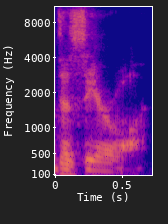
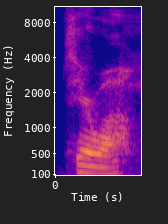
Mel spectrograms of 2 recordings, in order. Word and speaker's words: Dzierwa: Yeah, and quick note: the D in his last name is silent, so it's Dzierwa, not Dzierwa. Dzierwa.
